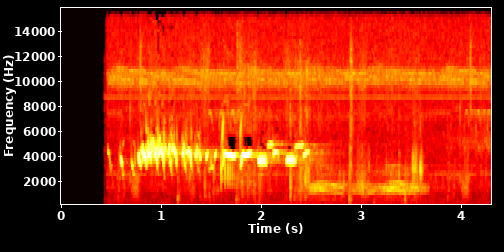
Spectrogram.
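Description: Birds calling: a high, rapid chirping call for the first couple of seconds, then a series of lower calls. The sound starts suddenly about half a second in, out of silence.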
